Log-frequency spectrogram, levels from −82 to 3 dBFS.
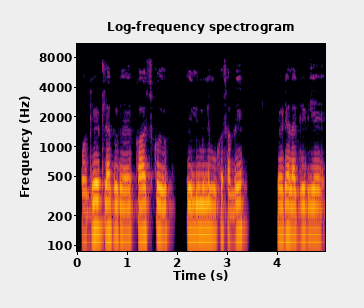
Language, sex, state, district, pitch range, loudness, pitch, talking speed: Rajasthani, male, Rajasthan, Churu, 125-130 Hz, -17 LUFS, 125 Hz, 130 wpm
